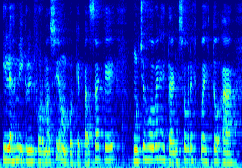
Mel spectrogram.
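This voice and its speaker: A woman's voice: medium pitch, steady tone, normal speed, darkish tone. A woman who facilitates a neurodiversity course, explaining things in a podcast discussion and asking pointed questions. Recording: echoey room with faint noise.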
